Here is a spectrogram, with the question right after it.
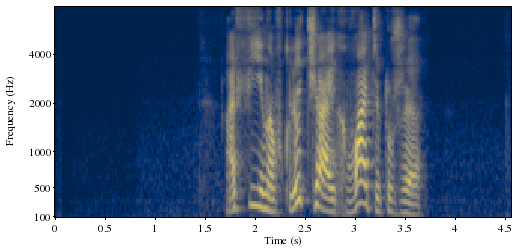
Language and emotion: Russian, angry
